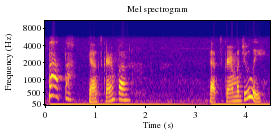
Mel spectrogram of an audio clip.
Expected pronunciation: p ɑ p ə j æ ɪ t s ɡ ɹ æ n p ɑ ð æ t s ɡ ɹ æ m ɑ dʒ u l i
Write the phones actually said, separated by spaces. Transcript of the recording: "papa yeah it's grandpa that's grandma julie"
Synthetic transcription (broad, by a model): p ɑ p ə j æ ɪ t s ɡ ɹ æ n f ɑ ð æ t s ɡ ɹ æ m ɑ dʒ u l i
